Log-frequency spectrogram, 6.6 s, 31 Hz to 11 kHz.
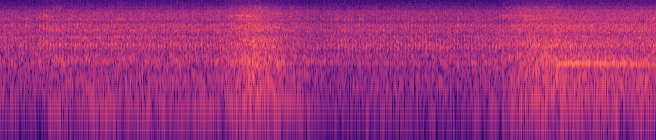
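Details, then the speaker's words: Toyota Hilux diesel, 27,000 km, idling then revved twice; thin whistle climbs and lingers with each rev, mechanic suspects turbo; debris from the air filter had entered the turbo. "Engine की side से यह अंदर भी आवाज़ ए रही है अगर आप सन रहे हैं जो की टर्बो से मुझे लग रही है की टर्बो की आवाज़ है"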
